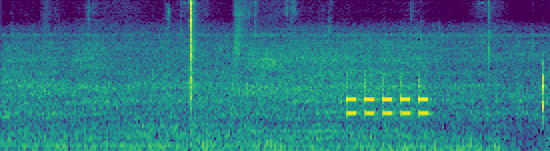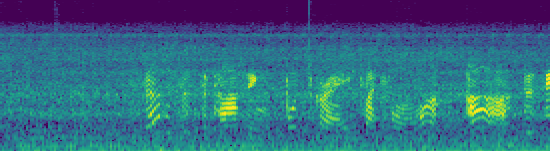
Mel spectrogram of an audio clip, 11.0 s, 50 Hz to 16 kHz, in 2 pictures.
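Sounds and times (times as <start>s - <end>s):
station background rumble: 0.0s - 11.0s
two-tone beeps: 3.4s - 4.3s.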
